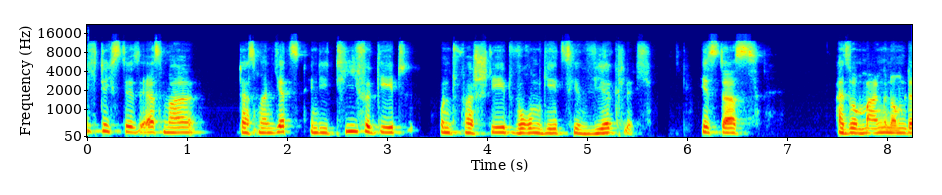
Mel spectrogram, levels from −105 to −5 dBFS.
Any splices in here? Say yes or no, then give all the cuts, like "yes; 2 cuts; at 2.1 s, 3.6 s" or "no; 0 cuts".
no; 0 cuts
